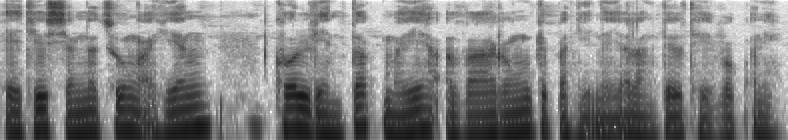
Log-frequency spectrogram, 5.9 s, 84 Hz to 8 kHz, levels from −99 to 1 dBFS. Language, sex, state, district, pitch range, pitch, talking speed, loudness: Mizo, male, Mizoram, Aizawl, 90-115 Hz, 100 Hz, 225 wpm, -17 LUFS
